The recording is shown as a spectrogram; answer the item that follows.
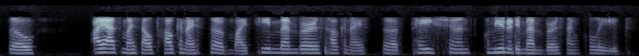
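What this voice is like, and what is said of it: Slight Finnish-British accent. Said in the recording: “You have a bit of an accent. ... I was born in Finland, but I also spent some of my childhood in the UK.”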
